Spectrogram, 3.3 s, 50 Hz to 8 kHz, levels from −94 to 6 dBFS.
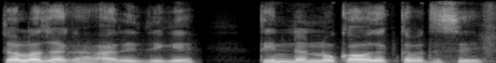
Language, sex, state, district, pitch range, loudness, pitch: Bengali, male, Tripura, West Tripura, 140-150 Hz, -18 LUFS, 150 Hz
